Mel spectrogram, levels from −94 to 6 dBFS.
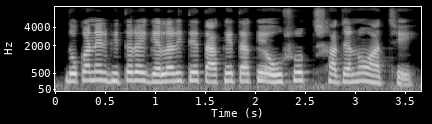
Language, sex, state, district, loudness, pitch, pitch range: Bengali, female, West Bengal, Cooch Behar, -14 LUFS, 250 Hz, 230-270 Hz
